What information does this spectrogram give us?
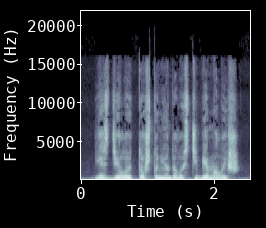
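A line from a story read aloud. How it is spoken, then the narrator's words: Filly speaking quietly. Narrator (Russian): тихо сказала кобылка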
